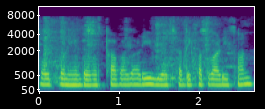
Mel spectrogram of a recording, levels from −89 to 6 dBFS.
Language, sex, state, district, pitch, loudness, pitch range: Bhojpuri, female, Uttar Pradesh, Deoria, 180 Hz, -15 LUFS, 175-185 Hz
